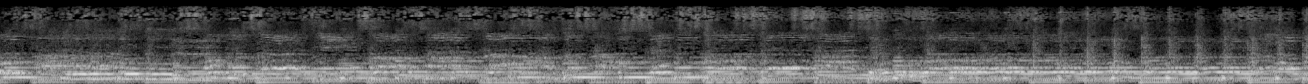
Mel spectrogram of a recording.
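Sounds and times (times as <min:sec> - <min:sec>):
group of voices singing: 0:00.0 - 0:13.0
rhythmic beat: 0:00.0 - 0:13.0.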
